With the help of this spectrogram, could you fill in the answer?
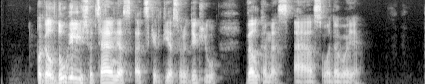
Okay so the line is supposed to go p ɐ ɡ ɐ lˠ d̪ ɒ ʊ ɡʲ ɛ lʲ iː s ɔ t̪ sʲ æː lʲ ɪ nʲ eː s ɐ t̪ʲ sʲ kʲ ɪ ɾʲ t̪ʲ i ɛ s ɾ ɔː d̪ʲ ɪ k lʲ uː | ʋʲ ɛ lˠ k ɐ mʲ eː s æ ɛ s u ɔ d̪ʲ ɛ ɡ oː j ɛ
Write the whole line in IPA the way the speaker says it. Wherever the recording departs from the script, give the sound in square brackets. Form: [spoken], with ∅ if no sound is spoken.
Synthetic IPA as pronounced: p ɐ ɡ ɐ lˠ d̪ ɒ ʊ ɡʲ ɛ lʲ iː s ɔ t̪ sʲ æː lʲ ɪ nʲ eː s ɐ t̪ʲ sʲ kʲ ɪ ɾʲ t̪ʲ i ɛ s ɾ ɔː d̪ʲ ɪ k lʲ uː | ʋʲ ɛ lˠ k ɐ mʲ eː s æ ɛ s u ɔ d̪ʲ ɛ ɡ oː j ɛ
